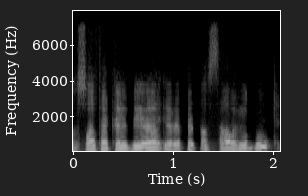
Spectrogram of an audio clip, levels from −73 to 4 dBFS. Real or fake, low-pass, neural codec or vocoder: fake; 7.2 kHz; codec, 16 kHz, 0.5 kbps, FreqCodec, smaller model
